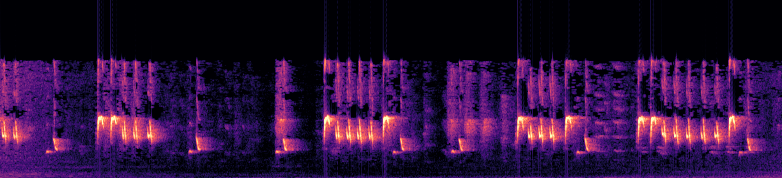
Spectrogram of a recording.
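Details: Bar-winged prinia, known locally as ciblek or prenjak tebu, sitting still on one perch and singing lively 'tembakan' bursts: quick strings of very high, sharp ticking notes after brief downslurred whistles, phrases spaced roughly a second apart, steady low hum behind.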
